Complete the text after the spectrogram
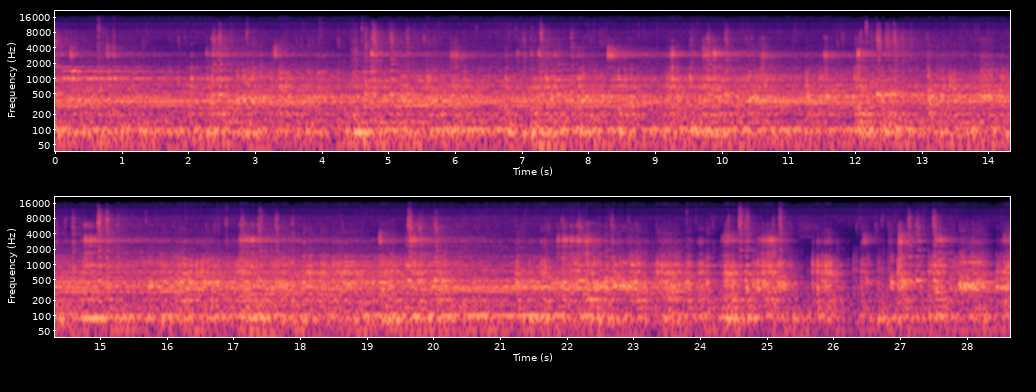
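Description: A modular synthesizer plays droning, bubbling electronic tones with sharp blips.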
